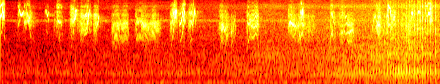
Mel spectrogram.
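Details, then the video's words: Chirping of the Asian pied starling, used to provoke young birds into singing: dense run of high, clipped tweets and buzzy notes, nearly continuous, with low rumbling noise rising toward the end. "SUARA CUITAN SOGON UNTUK PANCINGAN SOGON BAHAN AGAR CEPAT GACOR"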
